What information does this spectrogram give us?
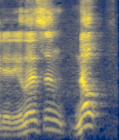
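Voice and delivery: high, loud, fed-up punchline; exasperated woman. Retold or imitated. The woman explains why she's done crying, exasperated. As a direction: toss off the Nope sharply. Woman scolds Yosef for not listening.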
